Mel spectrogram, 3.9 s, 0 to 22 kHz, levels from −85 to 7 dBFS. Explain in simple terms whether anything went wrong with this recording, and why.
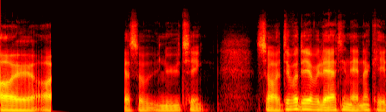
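An audio dropout to silence runs from 0.51 to 1.25 s. The speech cuts out for about 0.74 s and returns at "sig ud i nye". The gap is total silence, with not even room sound, likely because the input was briefly lost while recording carried on.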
